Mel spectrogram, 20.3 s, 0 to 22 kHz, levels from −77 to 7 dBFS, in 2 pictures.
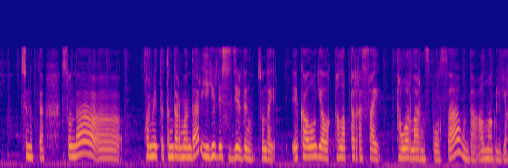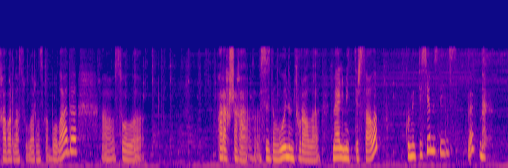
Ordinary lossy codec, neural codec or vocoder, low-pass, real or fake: none; none; none; real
